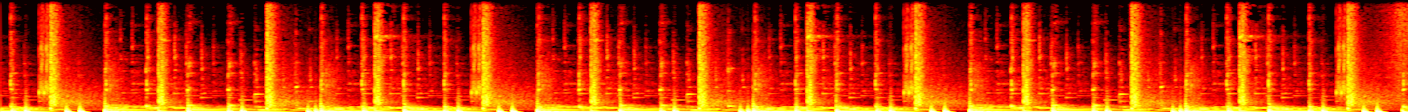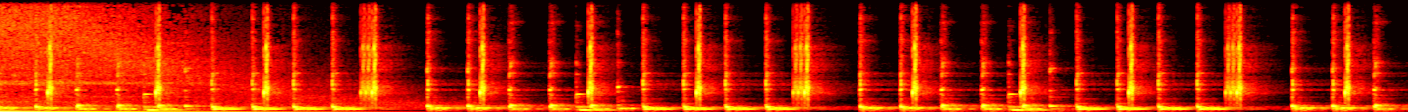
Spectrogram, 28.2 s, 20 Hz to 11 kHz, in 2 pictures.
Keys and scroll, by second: 0.3 s, 2.8 shift+z, 5.1 shift+z, 6.5 shift+z, 6.9 e, 7.0 z, 8.2 ctrl+3, 8.7 i, 14.7 x, 15.5 x, 16.4 x, 18.4 1, 19.0 x, 20.6 3, 24.3-25.1 typing, 25.4 Return.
